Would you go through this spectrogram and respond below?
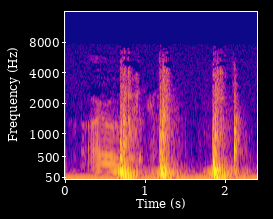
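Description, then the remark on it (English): Three heavy thuds pound against a door at uneven intervals, loud, as police knock to be let in, with a brief vocal sound just before the first blow and a lighter knock trailing the last. “Oh, don't tear the door down.”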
